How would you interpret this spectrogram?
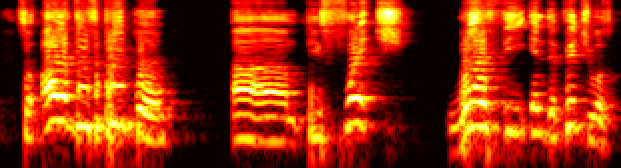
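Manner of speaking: normal talking voice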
